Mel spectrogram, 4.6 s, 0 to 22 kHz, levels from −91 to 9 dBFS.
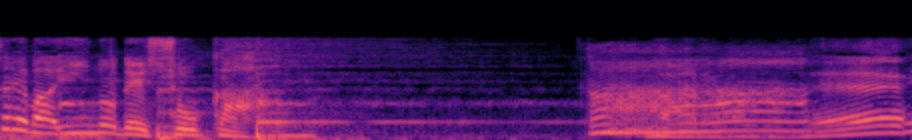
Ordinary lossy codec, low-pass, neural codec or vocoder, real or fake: none; 7.2 kHz; codec, 16 kHz, 8 kbps, FreqCodec, smaller model; fake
